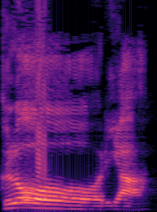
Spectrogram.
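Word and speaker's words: gloria: So it means I go to the E position, but I don't really say the vowel. If I were to do ia, Glɔria, and you see it's that fast, right? So it's a semivowel.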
